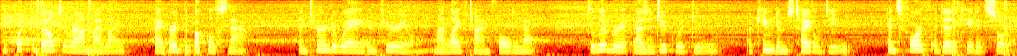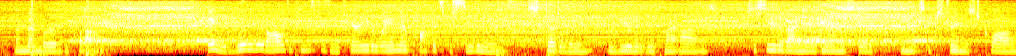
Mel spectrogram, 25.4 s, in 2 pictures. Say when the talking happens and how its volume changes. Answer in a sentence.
You can hear the talking from 0.0 to 14.1 s, at a steady volume; and from 15.3 to 25.3 s, at a steady volume.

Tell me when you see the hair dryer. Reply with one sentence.
The hair dryer can be heard from 0.0 to 25.3 s.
